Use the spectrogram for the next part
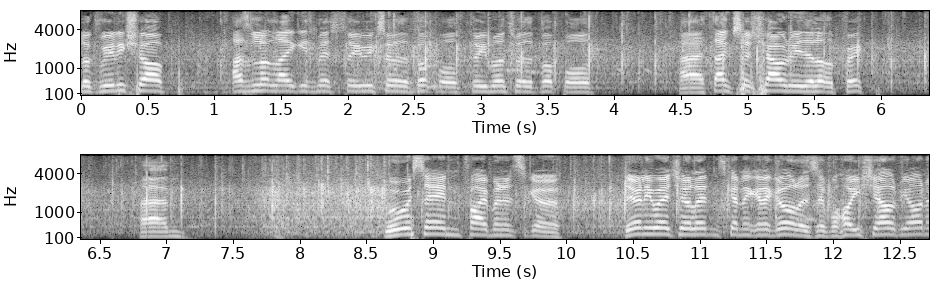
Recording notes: Were at the match and recorded a match-day podcast. Here it is for all to hear straight from SJP.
